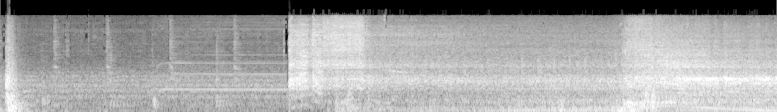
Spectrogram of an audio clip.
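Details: Buick Century, rear exhaust: cranks and catches, then rough raspy idle with a couple of blips; harsh exhaust note suggests a leak, suspected not confirmed.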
